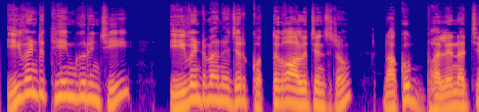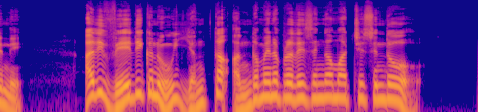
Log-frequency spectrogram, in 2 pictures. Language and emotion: Telugu, happy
